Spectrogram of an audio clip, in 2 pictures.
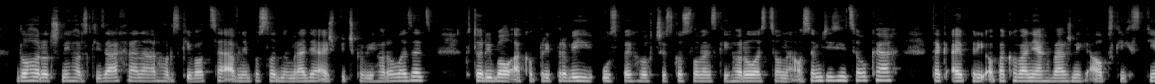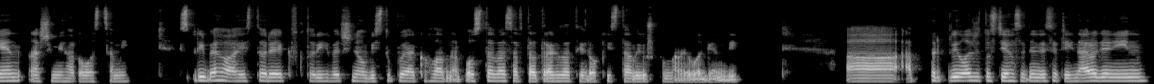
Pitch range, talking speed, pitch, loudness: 150-170 Hz, 150 wpm, 155 Hz, -20 LUFS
